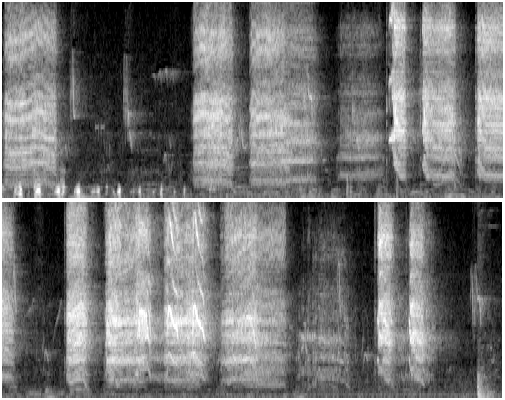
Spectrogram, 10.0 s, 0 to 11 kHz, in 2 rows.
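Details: Rose-ringed parakeets mobbing a rat snake, nipping at its tail, Gir Forest, Gujarat, India, 3 April 2015: a rapid, irregular series of short, harsh screeches, over three per second. A human voice is heard at the start, with quiet talk beneath.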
